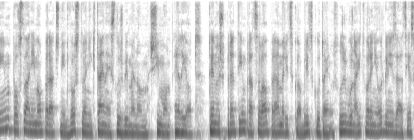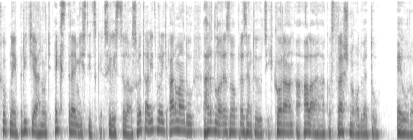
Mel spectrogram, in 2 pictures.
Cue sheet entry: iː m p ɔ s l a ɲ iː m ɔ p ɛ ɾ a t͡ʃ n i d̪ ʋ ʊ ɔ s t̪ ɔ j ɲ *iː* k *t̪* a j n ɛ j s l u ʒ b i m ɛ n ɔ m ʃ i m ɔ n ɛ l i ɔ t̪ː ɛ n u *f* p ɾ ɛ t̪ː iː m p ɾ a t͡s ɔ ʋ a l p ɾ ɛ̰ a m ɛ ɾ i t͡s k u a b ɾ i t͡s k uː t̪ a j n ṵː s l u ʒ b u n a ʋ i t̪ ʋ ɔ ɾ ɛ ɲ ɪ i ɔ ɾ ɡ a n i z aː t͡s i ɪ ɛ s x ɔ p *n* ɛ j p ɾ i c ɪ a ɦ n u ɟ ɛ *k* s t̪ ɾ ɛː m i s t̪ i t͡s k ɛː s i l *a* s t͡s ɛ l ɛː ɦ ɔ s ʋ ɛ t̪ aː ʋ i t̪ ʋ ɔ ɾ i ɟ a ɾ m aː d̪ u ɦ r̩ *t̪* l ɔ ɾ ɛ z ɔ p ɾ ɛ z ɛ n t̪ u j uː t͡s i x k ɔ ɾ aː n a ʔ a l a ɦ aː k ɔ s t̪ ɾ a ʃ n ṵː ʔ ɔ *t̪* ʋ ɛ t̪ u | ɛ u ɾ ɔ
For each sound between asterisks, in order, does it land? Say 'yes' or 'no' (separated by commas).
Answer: yes, yes, no, yes, yes, no, no, no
